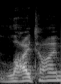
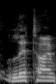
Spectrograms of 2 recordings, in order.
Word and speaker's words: LiTime: did my first review I called it lie time because Li to me sounds like lie but it's liit time for lithium time so just so you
